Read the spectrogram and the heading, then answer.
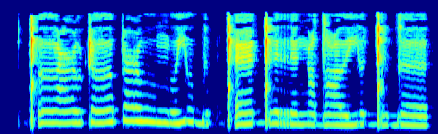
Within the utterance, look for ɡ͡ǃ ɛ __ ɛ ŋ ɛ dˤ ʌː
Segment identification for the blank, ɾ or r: r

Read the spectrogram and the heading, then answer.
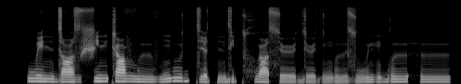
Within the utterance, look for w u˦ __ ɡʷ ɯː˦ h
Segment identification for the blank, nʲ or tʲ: nʲ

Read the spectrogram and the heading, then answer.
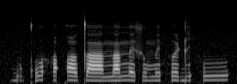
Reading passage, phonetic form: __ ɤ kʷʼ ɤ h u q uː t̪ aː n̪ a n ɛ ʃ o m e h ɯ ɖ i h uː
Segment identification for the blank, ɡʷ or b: b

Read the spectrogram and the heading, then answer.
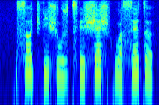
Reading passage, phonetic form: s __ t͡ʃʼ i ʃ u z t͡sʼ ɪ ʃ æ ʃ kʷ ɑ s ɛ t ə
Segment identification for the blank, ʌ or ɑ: ʌ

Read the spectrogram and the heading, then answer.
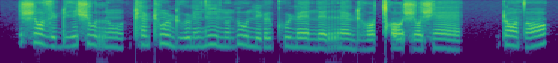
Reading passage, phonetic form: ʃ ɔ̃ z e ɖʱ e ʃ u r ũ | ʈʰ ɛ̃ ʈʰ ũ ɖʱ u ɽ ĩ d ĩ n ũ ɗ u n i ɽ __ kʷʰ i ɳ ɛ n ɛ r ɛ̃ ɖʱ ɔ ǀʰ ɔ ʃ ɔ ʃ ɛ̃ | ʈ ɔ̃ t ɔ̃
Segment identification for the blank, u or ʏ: ʏ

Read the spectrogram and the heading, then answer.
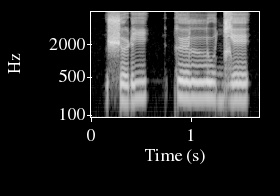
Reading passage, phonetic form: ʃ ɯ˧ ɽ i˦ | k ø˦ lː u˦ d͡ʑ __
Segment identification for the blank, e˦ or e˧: e˦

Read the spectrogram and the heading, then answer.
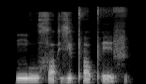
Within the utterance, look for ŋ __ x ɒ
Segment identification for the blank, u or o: u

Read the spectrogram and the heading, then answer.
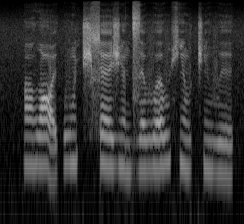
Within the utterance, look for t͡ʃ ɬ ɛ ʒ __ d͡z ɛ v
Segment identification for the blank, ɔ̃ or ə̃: ə̃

